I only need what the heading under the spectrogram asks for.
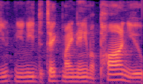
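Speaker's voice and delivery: ordinary talk, nothing marked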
